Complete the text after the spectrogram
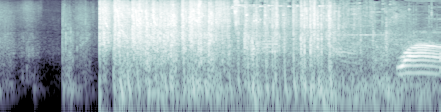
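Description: Rapid gunfire rattles in a long burst.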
